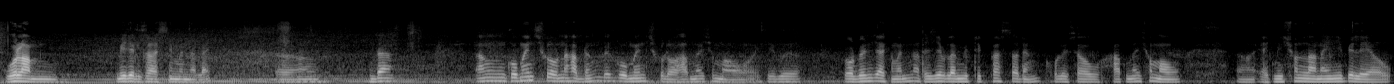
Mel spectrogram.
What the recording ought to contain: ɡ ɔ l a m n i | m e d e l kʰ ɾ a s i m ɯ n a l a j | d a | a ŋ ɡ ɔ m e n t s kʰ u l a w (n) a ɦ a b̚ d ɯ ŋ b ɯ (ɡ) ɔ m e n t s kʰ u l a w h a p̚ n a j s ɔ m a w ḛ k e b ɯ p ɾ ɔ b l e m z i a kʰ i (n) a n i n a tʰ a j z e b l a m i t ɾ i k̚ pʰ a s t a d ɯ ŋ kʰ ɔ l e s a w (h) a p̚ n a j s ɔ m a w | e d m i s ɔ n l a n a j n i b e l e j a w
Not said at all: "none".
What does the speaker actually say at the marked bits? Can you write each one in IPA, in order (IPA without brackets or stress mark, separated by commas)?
n, ɡ, m, h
